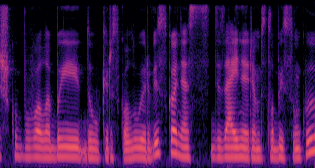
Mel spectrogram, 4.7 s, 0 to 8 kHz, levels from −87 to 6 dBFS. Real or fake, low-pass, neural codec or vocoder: real; 7.2 kHz; none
